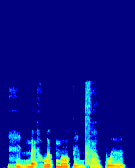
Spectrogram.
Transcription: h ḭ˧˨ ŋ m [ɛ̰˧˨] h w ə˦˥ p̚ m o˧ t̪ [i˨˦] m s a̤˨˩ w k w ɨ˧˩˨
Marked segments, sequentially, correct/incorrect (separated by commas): correct, incorrect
